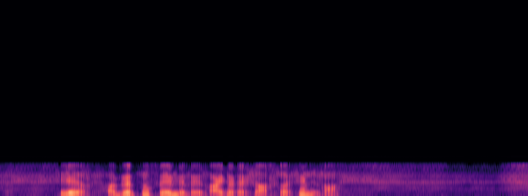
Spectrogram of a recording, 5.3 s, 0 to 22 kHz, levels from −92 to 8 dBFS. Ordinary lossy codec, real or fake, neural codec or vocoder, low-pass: none; fake; autoencoder, 44.1 kHz, a latent of 192 numbers a frame, MeloTTS; 3.6 kHz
